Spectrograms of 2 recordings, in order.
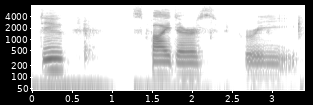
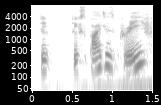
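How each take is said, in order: First: "Do", "spiders", "breathe" set apart by long pauses; portentous question. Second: Host asks viewers about spiders, puzzled, "breathe" rising high; puzzled question. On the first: Host repeats Doctor Who's big question, portentously, pausing before "spiders" and "breathe". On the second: Host wondering aloud about spiders, softly lifting "breathe" into a question. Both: Pretend.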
